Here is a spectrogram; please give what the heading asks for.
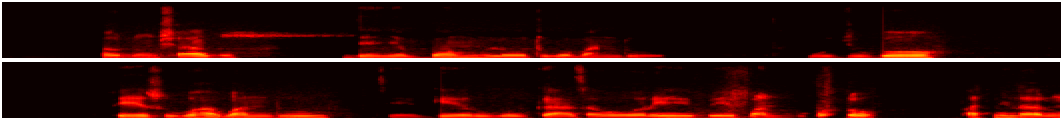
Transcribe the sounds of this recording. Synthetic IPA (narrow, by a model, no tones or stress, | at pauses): hɔɗumʃaɡɔ | d͡ʒɛɲɛbɔmlotuɡɔɓandu | wud͡ʒuɡɔ | feːsuɡɔhaɓandu | t͡ʃɛɡeɾuɡɔɡaːsahɔɾɛbɛɓanduɡɔɗɔ | pʰatnindaɗu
